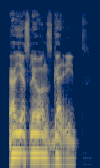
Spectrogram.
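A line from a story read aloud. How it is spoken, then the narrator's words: Muttered. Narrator (Russian): пробормотал Готрек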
